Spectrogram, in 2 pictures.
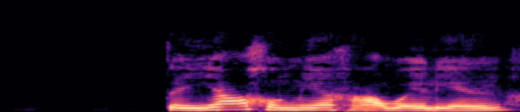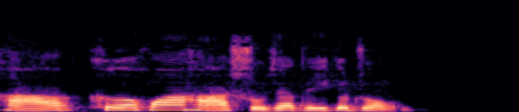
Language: Chinese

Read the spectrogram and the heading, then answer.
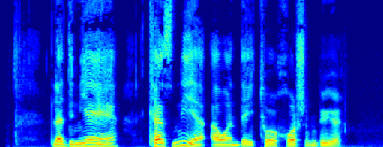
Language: Central Kurdish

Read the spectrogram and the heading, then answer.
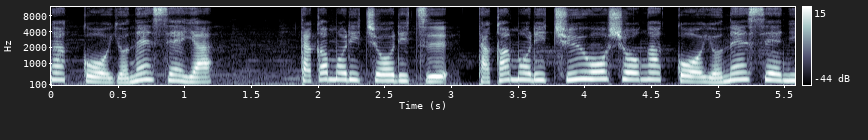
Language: Japanese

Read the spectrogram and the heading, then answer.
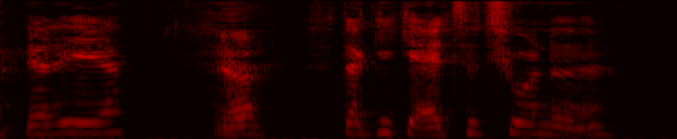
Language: Danish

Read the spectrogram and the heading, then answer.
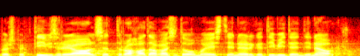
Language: Estonian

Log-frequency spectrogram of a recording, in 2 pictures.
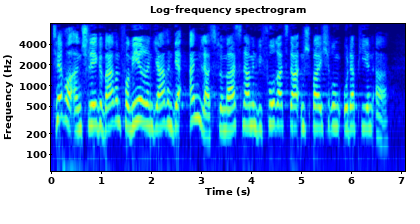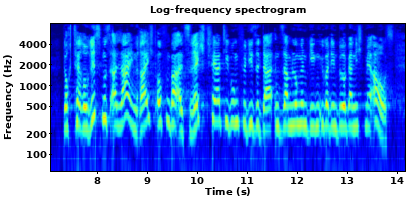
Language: German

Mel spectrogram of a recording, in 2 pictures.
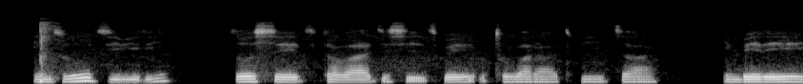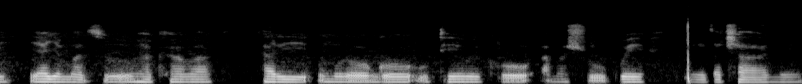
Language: Rundi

